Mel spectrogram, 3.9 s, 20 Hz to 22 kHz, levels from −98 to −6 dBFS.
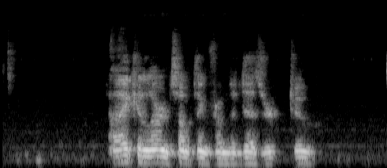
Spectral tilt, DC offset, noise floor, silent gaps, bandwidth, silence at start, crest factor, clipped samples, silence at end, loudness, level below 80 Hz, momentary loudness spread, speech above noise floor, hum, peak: -6 dB/octave; under 0.1%; -72 dBFS; none; 8.8 kHz; 0.35 s; 16 dB; under 0.1%; 0.7 s; -30 LUFS; -74 dBFS; 9 LU; 43 dB; none; -16 dBFS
